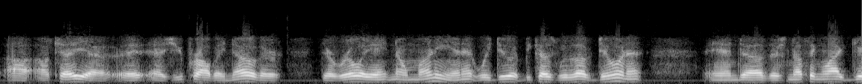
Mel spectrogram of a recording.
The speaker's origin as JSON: {"language": "English", "region": "Pacific Northwest", "country": "United States", "tie": "born or raised there", "also_born_or_lived": "Texas", "moved": "as an adult", "said": "I was born and raised in the Northwest, but many years ago, when I left home and left the country, I went to the big city"}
